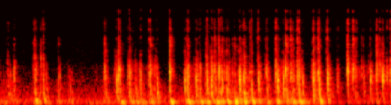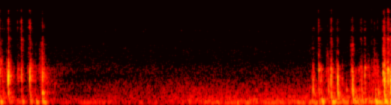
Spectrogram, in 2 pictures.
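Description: Fingertips type on a mechanical keyboard fitted with plastic cat-shaped keycaps, making quick, irregular clacks with a thumpy low end and a bright click on top. A burst of typing runs until about six seconds, pauses into near silence, then resumes briefly near the end.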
